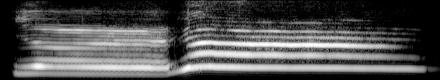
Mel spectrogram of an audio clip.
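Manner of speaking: very high squeaky cheer; Muppet cheer. Acted. Cheering for the group after Kermit clip, very high squeaky yay.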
